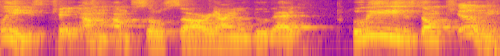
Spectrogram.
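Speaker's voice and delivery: desperate begging plea with pitch climbing. Retelling the story, the speaker voices Haman before the king, acting out Haman begging. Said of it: "Haman is simply begging so he won't die".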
